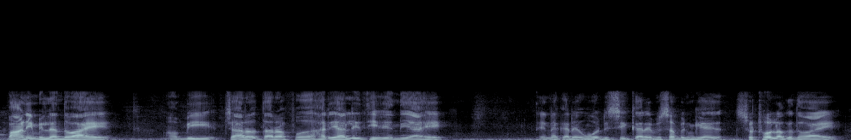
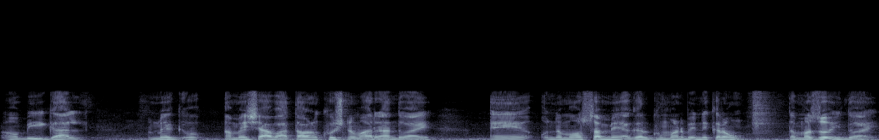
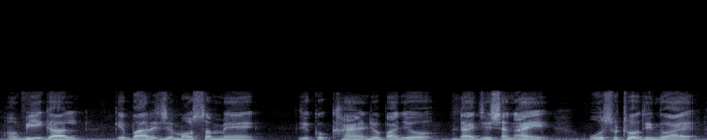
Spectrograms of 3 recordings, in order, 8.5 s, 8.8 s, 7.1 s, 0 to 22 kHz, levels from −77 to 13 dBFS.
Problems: constant background noise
